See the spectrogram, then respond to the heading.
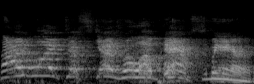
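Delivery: very high pitch, slow, drawn-out voice. Pretending to book a doctor's visit by phone: Gilbert Gottfried voice. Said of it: "Gilbert Gottfried".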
